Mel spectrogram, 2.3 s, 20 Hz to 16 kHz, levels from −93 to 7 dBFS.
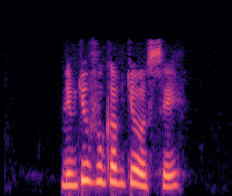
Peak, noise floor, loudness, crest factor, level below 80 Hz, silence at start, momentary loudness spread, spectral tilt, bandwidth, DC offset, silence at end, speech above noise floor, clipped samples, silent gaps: -2 dBFS; -74 dBFS; -17 LUFS; 16 dB; -62 dBFS; 0.6 s; 8 LU; -4.5 dB/octave; 7.6 kHz; under 0.1%; 0.55 s; 57 dB; under 0.1%; none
